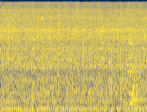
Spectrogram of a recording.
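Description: Brinjal and dried prawn curry frying in a pan, a dense, loud, continuous sizzle and hiss close up with no talking.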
